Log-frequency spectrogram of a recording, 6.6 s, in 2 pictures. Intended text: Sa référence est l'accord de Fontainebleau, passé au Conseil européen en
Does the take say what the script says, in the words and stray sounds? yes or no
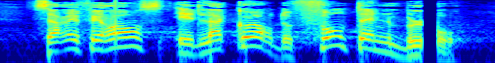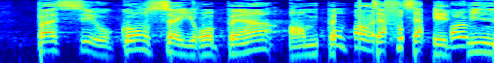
no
